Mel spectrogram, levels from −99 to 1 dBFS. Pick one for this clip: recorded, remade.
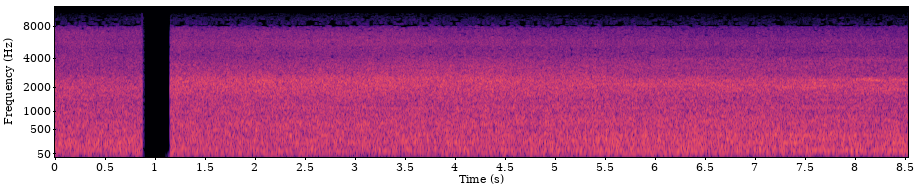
recorded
